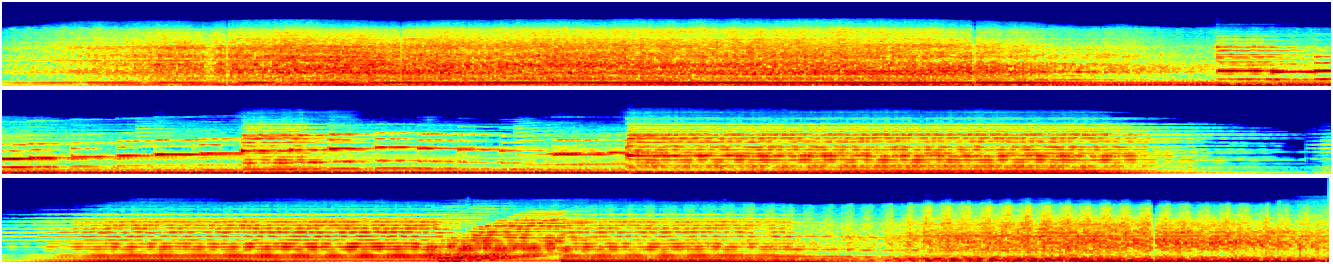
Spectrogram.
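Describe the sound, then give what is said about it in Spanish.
A loud, steady helicopter engine roar with a deep rumble and whining tones that waver and shift in pitch, briefly dropping out before resuming, as the helicopter slowly descends toward a torch-lit clearing among great boulders on the summits of Kilimanjaro, with an icy wind blowing. No voices. “El helicóptero desciende lentamente hacia un sitio.”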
